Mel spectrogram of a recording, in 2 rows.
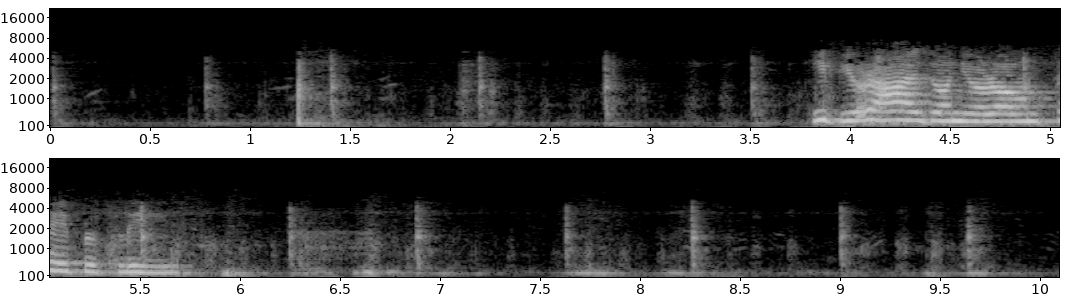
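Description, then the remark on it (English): A wall clock ticks steadily in a classroom during a written test, sharp, evenly spaced clicks over a low hum, with a woman briefly speaking in the middle of the ticking. “Now as the 40 pens of 7B put answers on an empty page, and the wall clock ticks, the door swings open”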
